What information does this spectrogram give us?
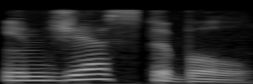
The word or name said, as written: ingestible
